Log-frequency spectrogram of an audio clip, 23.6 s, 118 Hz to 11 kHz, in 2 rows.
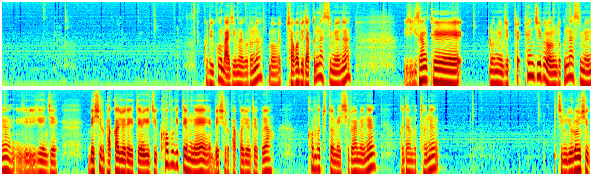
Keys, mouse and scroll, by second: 1.1-1.5 scroll down 2, 1.3 middle click, 2.8 scroll up 1, 3.1 middle click, 3.9 Tab, 4.3 click, 4.7 click, 5.3 middle click, 6.3 shift+middle click, 6.6 scroll up 2, 6.9 middle click, 7.7 middle click, 8.5 click, 9.0 click, 9.5 middle click, 11.0 click, 11.3 click, 11.7 right click, 14.7 click, 15.1 click, 15.5 click, 16.1 right click, 21.2 middle click, 22.1 Tab, 22.6 middle click, 22.8-23.3 scroll up 3, 23.3 middle click.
